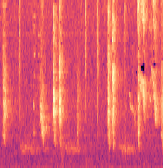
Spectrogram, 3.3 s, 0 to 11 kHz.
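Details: Young sparrows fighting, with an adult nearby, recorded 16 June 2011: short, high chirps in irregular bursts, some rising or falling, scattered through the clip against quiet background noise.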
